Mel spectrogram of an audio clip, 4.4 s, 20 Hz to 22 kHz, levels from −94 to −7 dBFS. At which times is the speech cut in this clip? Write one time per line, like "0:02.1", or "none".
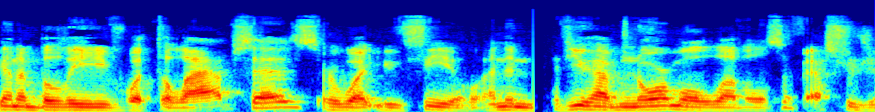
0:02.7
